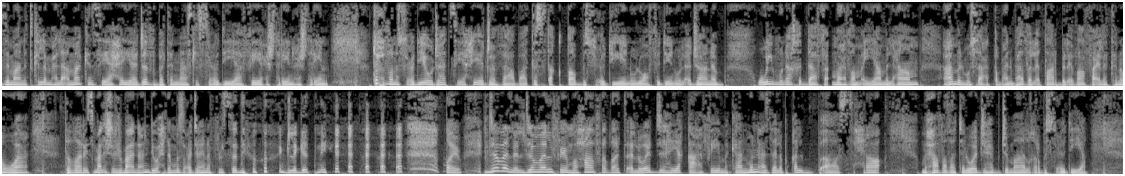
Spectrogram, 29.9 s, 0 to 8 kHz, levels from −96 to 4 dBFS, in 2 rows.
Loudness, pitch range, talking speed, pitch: -19 LUFS, 155-185 Hz, 120 wpm, 170 Hz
